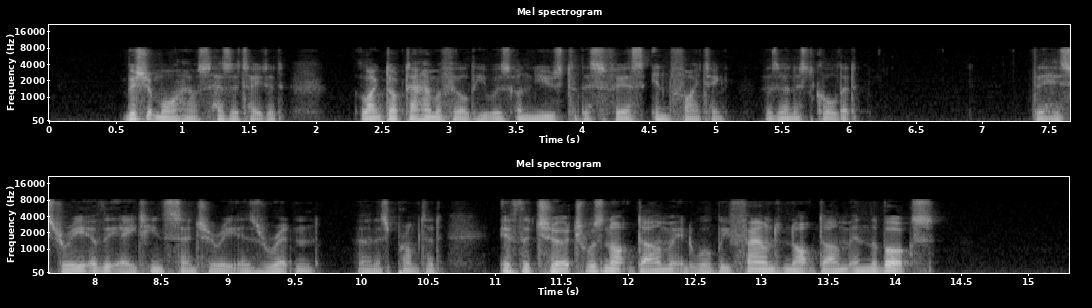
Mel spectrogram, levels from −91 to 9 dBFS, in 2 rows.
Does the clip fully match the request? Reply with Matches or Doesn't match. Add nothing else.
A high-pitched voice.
Doesn't match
